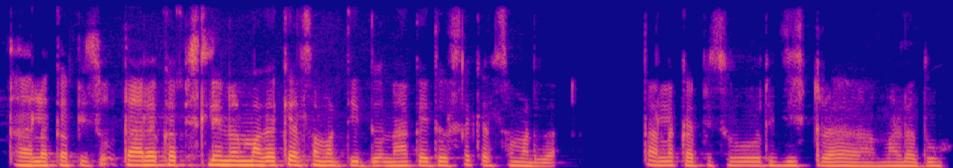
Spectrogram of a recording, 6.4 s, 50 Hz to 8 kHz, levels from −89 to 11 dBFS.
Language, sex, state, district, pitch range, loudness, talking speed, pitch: Kannada, female, Karnataka, Chamarajanagar, 180-200 Hz, -16 LUFS, 170 wpm, 185 Hz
